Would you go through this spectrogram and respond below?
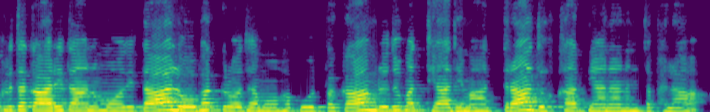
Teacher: That's only because I couldn't continue my breath, holding my breath. So if we say the whole thing together, the visarga doesn't come as there's a sandhi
